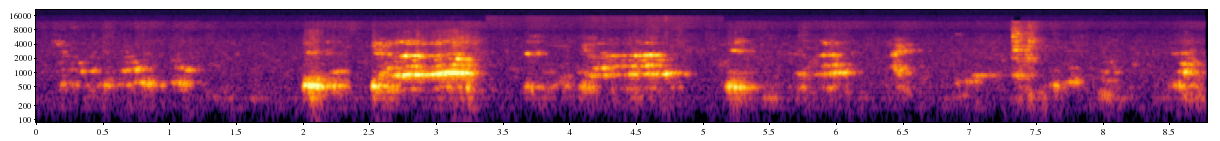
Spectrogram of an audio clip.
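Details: Eight Cavalier King Charles Spaniel puppies, about seven weeks old, wrestling and playing together in a barn puppy pen; a run of short, whiny, rising-and-falling yelps comes in bursts, with quieter squeaks between louder cries.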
